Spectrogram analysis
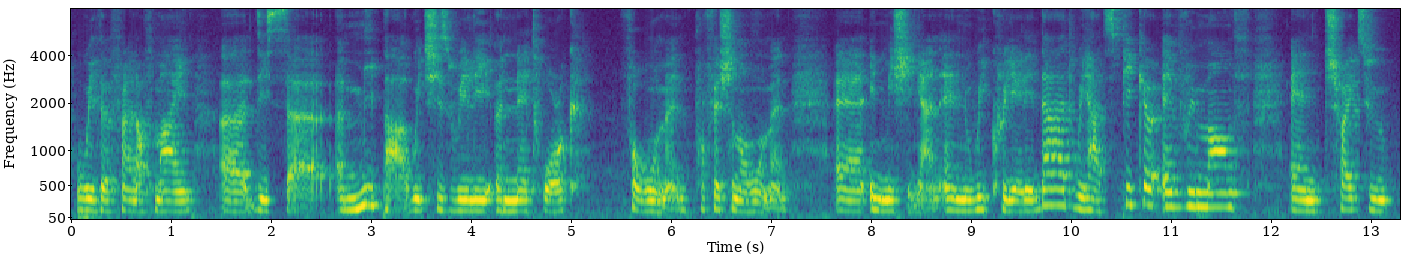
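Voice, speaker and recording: A woman speaks in a low voice, chatty and easygoing, restarting her sentences as she tells her own story. She talks to camera as a parenting coach, and the sound comes from an echoey room. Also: unhurried. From France. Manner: warm, chatty, with restarts and fillers. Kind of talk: casual personal vlog.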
